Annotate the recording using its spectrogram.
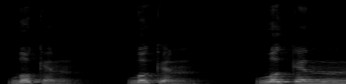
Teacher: common to take a word that ends in in G and drop the G sound that g sound and just end it on N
